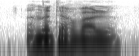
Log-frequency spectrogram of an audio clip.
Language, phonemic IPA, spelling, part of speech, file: French, /ɛ̃.tɛʁ.val/, intervalle, noun, Fr-intervalle.ogg
- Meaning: interval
